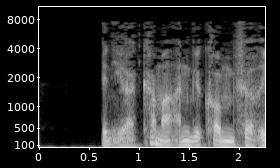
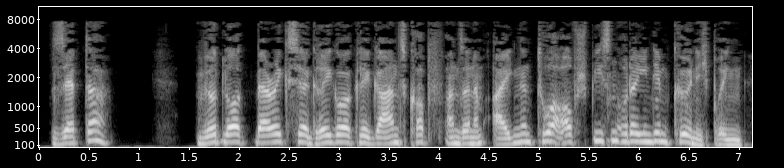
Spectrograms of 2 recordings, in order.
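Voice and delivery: put-on high girlish, inquisitive voice; girl asking her governess; 9 semitones higher, 4 dB louder than usual. Girl questions the septa over breakfast, inquisitive. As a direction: pitch it up and ask like a curious girl.

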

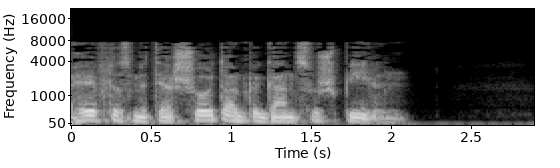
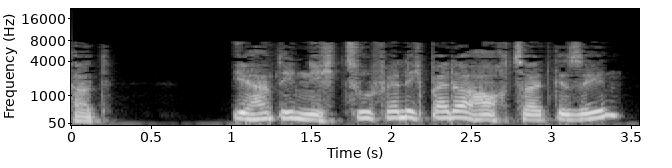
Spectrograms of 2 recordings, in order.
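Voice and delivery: higher-pitched, composed questioner; singer outlaw, inquiring; 8 semitones higher than usual. Acted. Singer questions the captive about a runaway, composed inquiry. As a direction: lay out the search as the outlaw singer.

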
